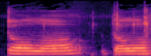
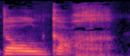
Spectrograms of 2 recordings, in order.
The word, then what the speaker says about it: Dolgoch: You are meant to be saying dolgoch. Dolgoch. Dolgoch. I know that last part is hard. The kh.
